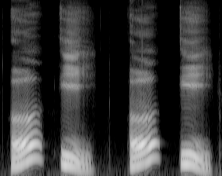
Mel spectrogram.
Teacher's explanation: उच्चारा >> अ इ अरे इथे मात्र माझा जबडा हलतोय >> म्हणताना जीभू वरच्या बाजूला जाते आणि ओठ थोडे पसरतायत >> बरोबर कारण अ आणि इ हे वेगवेगळ्या ठिकाणांहून उच्चारले जाणारे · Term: विजातीय स्वर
